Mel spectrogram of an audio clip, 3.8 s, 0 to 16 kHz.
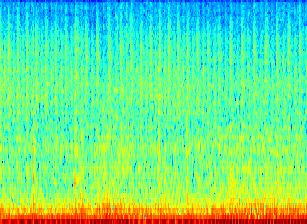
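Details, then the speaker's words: Tavria MeMZ-245 engine, ~800 km after overhaul with Avtramat pistons, blipping throttle: low rumble with irregular light knocks louder on throttle release, softer under load, louder with cylinder 4 disabled; piston pin knock, cylinder 4 piston found loose. "Пробуем дать газ и сбросить. Под сброс звук усиливается."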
